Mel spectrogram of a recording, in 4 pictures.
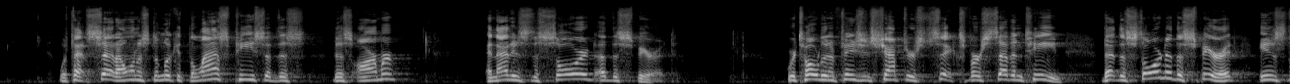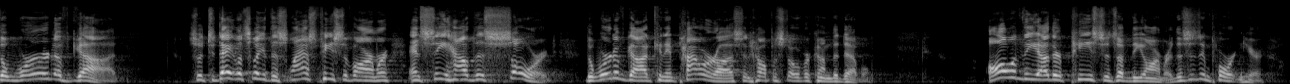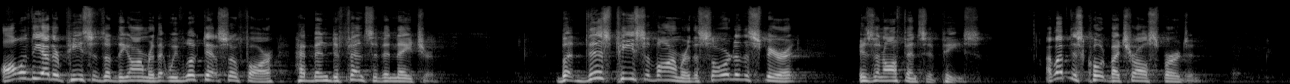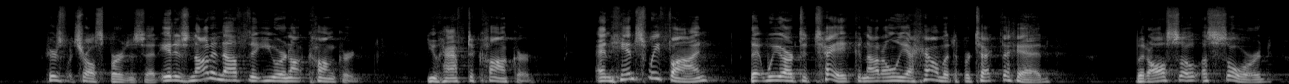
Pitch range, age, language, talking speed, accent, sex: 145-210 Hz, 50-69, English, 190 wpm, American, male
